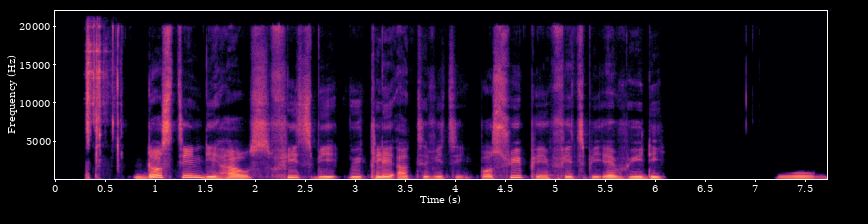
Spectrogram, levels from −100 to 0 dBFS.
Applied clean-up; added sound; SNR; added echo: neural mask model Resemble Enhance denoiser.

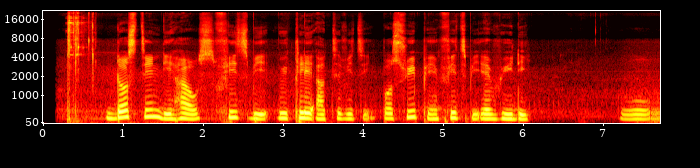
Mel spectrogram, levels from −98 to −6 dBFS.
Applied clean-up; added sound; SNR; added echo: none; Keys jangling; 10 dB; none.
